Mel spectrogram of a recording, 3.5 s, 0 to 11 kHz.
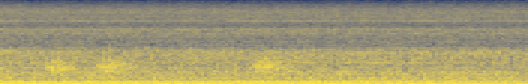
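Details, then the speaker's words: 2006 BMW X3 E83, M54 six-cylinder with 5-speed GM automatic, after new belts and pulleys, idling cold (about 21°C transmission fluid) while cycled through gears during fill; quiet even hum, no more belt chirp; normal idle. "everything up front looks good sounds good there's no more belt chirp which is a great sign"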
